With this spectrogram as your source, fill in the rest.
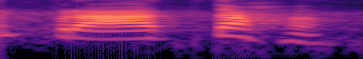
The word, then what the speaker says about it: प्रातः: इसका उच्चारण हा के जैसे होता है, इसका उच्चारण हा के जैसे होता है। इसका अधिकतर प्रयोग संस्कृत भाषा में किया जाता है। जैसे प्रातः, हा का उच्चारण हुआ, नमः, हा का उच्चारण हुआ ना, ये है हमारे विसर्ग।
